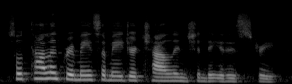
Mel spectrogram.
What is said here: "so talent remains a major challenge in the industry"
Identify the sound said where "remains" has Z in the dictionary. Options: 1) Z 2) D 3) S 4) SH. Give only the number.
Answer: 3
